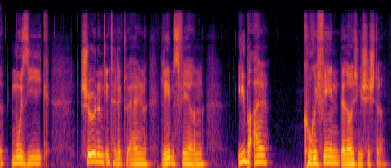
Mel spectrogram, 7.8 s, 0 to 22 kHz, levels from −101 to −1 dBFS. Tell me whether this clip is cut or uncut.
cut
